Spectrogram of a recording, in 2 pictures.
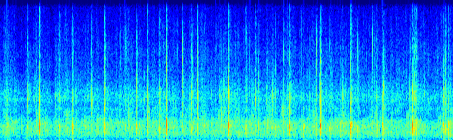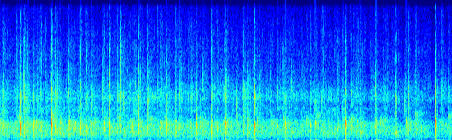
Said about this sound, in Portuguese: Merece, de facto, esse nosso reconhecimento e esse nosso aplauso.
